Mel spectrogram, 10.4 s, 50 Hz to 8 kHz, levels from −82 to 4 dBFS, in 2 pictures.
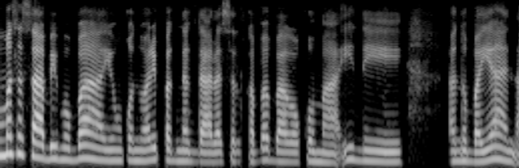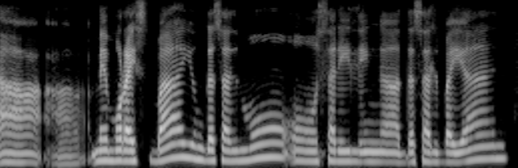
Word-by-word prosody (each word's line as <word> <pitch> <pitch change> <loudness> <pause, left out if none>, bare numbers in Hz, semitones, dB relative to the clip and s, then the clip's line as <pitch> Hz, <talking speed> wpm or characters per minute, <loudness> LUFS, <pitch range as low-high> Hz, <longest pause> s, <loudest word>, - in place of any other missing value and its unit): masasabi 275 -7 +6
mo 205 -2 -3
ba 220 -1 +4
yung 190 0 -3
kunwari 185 +1 -2
pag 195 -2 -1
nagdarasal 170 -1 0
ka 170 0 -6
ba 200 +3 -2
bago 170 -2 +1
kumain, 175 +3 -3
eh, 175 -2 -2 0.5
ano 180 0 -3
ba 170 - +4
yan, 200 +1 +2
ah 160 -2 0
ah, 130 +1 -12
memorize 185 0 +3
ba 220 +7 +3
yung 230 -3 -1
dasal 185 -2 -1
mo, 240 +5 -3
o 180 -1 -5
sariling, 175 -2 -3
ah, 165 -1 -2
dasal 165 +1 -4
ba 165 - -1
yan? 210 +7 -3
180 Hz, 160 wpm, -21 LUFS, 170-205 Hz, 0.5 s, masasabi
